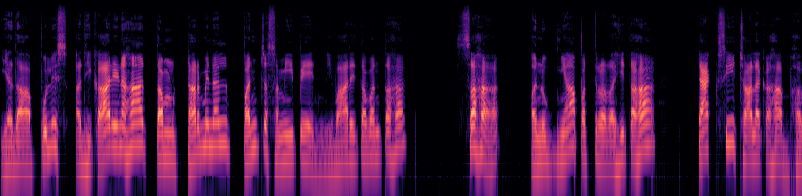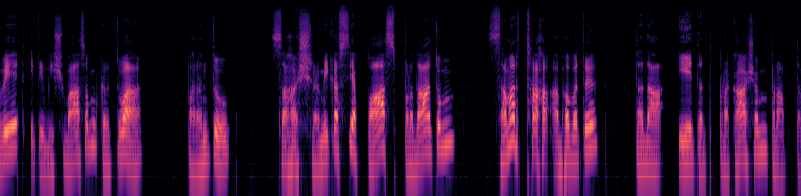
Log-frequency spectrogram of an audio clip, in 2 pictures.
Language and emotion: Sanskrit, neutral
